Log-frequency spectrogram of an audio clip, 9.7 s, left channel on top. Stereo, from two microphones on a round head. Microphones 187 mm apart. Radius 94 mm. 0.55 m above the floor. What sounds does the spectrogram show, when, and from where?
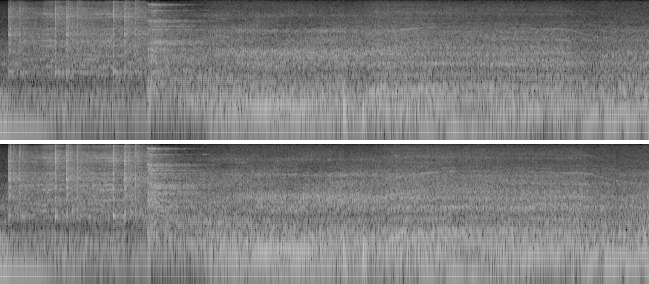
0.1 s a camera shutter: 15° right (ahead or behind), 1.2 m
2.2 s cutlery clinking: 70° right (ahead or behind), 3 m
